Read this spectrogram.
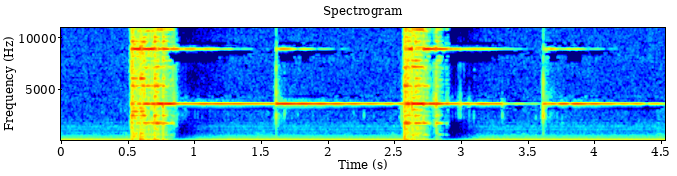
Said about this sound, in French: Arrivé au 2e étage, il y a 2 portes. C'est celle de droite. Un peu hésitant, il sonne.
